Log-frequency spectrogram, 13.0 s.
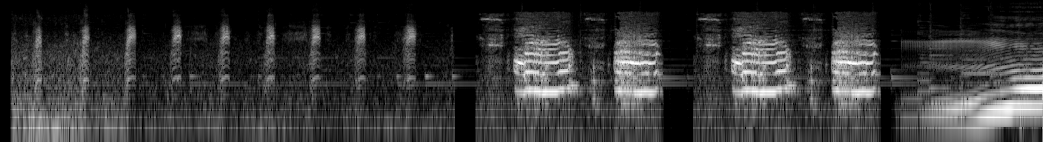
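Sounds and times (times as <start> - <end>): duck quacking: 0.3 - 5.3, 8.9 - 11.8.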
